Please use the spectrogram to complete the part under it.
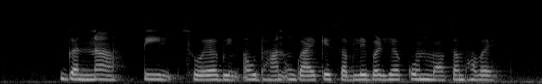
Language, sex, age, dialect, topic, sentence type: Chhattisgarhi, female, 25-30, Central, agriculture, question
